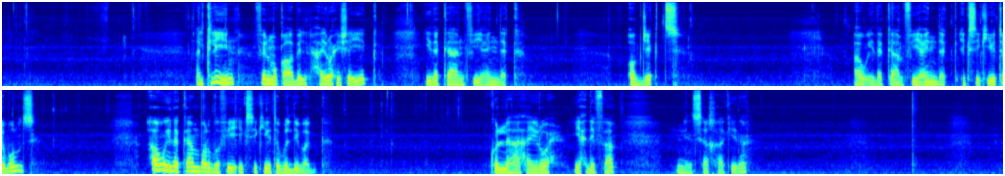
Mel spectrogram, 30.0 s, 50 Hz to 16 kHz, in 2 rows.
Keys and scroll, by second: 0.0-0.7 typing, 2.7 Down, 2.9 Down, 4.8 space, 6.8-10.1 typing, 12.1-22.3 typing, 16.1 shift+Tab, 23.7-25.9 typing, 28.4-30.0 typing, 29.8 End.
